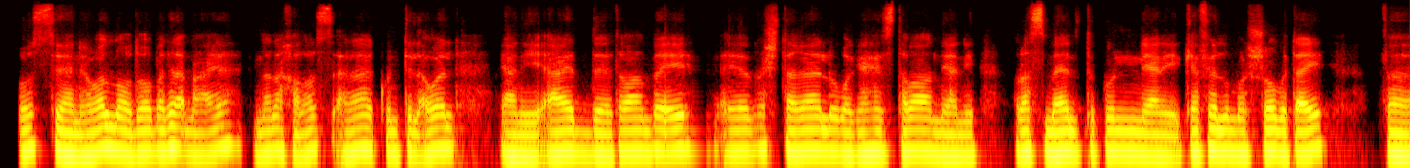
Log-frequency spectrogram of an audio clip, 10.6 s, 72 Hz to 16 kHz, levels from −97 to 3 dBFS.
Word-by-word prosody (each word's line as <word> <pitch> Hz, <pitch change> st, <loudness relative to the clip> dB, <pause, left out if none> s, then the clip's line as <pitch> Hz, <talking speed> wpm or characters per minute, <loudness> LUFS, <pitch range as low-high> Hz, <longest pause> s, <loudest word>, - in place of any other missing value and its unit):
بُص 130 Hz, +1 st, -3 dB
يعني 110 Hz, -3 st, +3 dB
هو 120 Hz, +4 st, +2 dB
الموضوع 120 Hz, -3 st, +2 dB
بدأ 125 Hz, +2 st, +2 dB
معايا 130 Hz, +6 st, -3 dB
إن 115 Hz, -, -3 dB
أنا 125 Hz, +1 st, 0 dB
خلاص 120 Hz, +3 st, -4 dB
أنا 125 Hz, +2 st, 0 dB
كنت 115 Hz, -1 st, -4 dB
الأول 120 Hz, +4 st, 0 dB, 0.3 s
يعني 105 Hz, 0 st, +1 dB
قاعد 115 Hz, -1 st, +1 dB
طبعًا 120 Hz, 0 st, +1 dB
بقي 125 Hz, 0 st, +1 dB
إيه 125 Hz, 0 st, 0 dB, 0.2 s
آآ 120 Hz, +1 st, -1 dB
باشتغل 125 Hz, -1 st, 0 dB
وباجهّز 115 Hz, 0 st, 0 dB
طبعًا 120 Hz, -1 st, +1 dB
يعني 105 Hz, 0 st, 0 dB, 0.3 s
رأس 120 Hz, 0 st, 0 dB
مال 115 Hz, 0 st, +4 dB
تكون 120 Hz, 0 st, -1 dB
يعني 105 Hz, -2 st, +1 dB
كافية 120 Hz, +4 st, 0 dB
للمشروع 120 Hz, 0 st, +2 dB
بتاعي، 120 Hz, +3 st, +2 dB, 0.4 s
ف -, -, -5 dB
120 Hz, 170 wpm, -23 LUFS, 115-125 Hz, 0.4 s, مال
